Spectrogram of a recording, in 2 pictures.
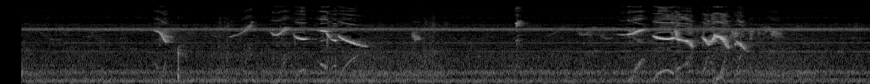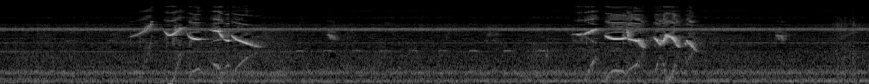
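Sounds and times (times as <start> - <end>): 
thin high hum: 0.2 - 17.3
Pedro-ceroulo singing looping whistles: 1.6 - 3.7, 5.9 - 7.6, 10.0 - 12.1, 14.4 - 15.8.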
